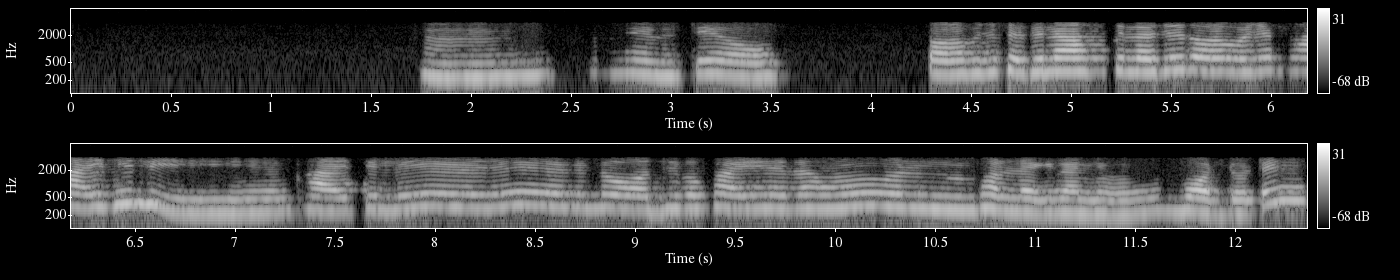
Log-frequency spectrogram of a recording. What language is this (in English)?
Odia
